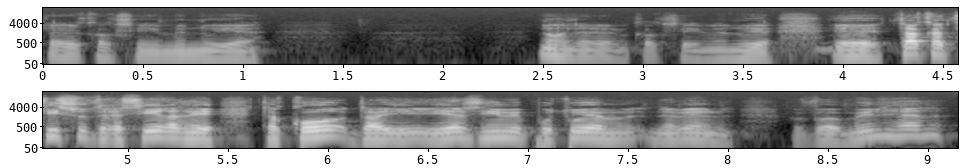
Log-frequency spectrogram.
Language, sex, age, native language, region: Slovenian, male, 60+, Slovenian, Pomurje region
